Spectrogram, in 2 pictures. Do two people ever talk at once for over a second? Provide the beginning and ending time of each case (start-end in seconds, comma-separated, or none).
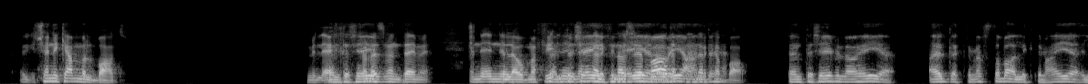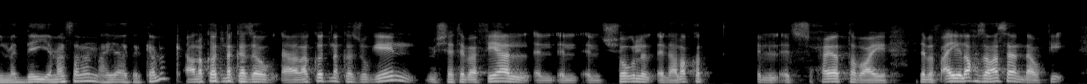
5.0-7.3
